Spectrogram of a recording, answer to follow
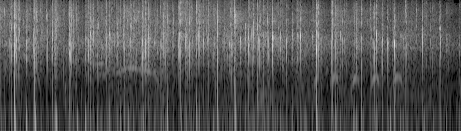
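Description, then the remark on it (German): A crowd at a children's adventure camp claps steadily throughout for all the camp staff, dense overlapping hand claps forming sustained, lively applause, with a few faint voices or whoops mixed in underneath. “Und wir können nochmal für alle Mitarbeiter klatschen.”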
